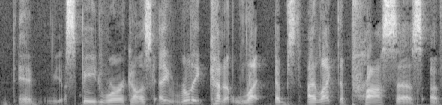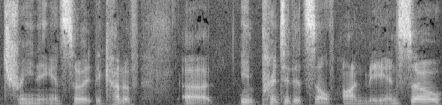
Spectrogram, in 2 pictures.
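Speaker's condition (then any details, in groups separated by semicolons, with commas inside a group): No condition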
